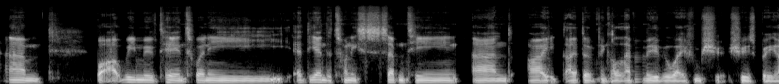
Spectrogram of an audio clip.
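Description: British guy in his 30s hosting a casual podcast, deep voice, rambles a bit, no room sound. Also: dry recording. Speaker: podcast host. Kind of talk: casual chat.

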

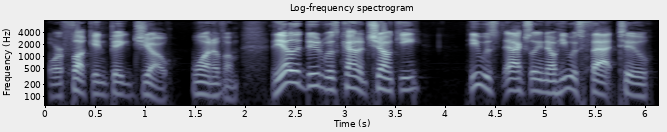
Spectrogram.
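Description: A man's voice: medium pitch, lively intonation, normal speed, dry recording, clean studio sound. A man hosting a podcast, telling a rambling, heavily profane story in casual slang. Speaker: podcast host.

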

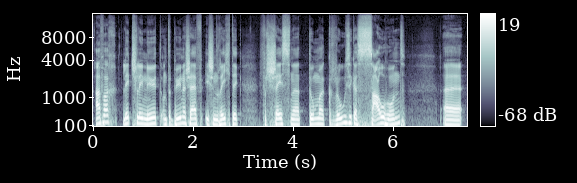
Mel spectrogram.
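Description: A man's voice: medium pitch, unhurried, no echo, studio quality. A man with a Swiss German accent, casually telling crude backstage anecdotes on a podcast. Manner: profane, animated anecdotes with quoted voices. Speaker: podcast co-host, band tour manager. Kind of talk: casual banter, storytelling.

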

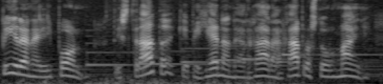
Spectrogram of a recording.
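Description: A storyteller narrating a folktale in a lively Asia Minor Greek dialect. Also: medium pitch, music in the background.

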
